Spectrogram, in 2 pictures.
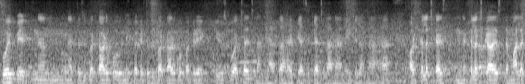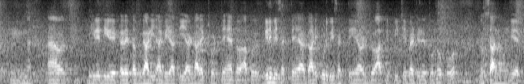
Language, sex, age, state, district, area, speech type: Urdu, male, 18-30, Bihar, Darbhanga, urban, spontaneous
